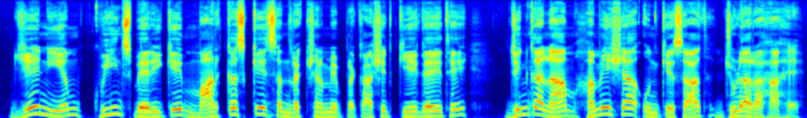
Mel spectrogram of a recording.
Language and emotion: Hindi, neutral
